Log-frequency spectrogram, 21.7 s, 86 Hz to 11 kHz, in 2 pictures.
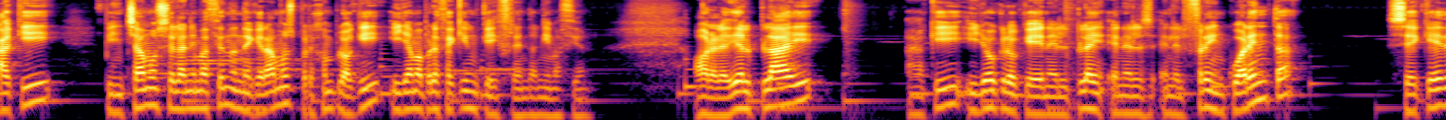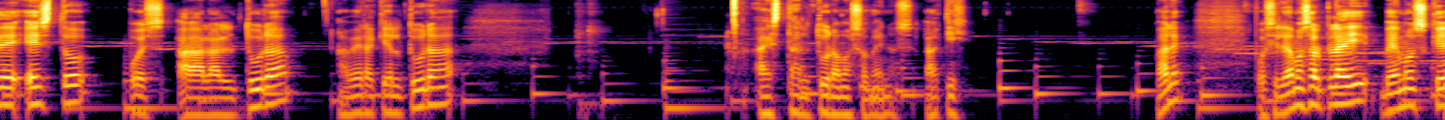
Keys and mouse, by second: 0.3 click, 1.6-2.7 drag, 5.5 space, 6.3 space, 8.0 space, 10.7-13.0 drag, 13.4 middle click, 15.2 KP_3, 16.9-19.0 drag, 20.2 click, 20.9 space.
